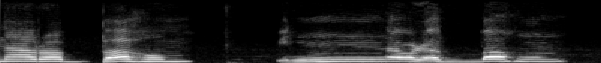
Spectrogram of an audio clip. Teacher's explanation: a two-second nasal sound to be held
